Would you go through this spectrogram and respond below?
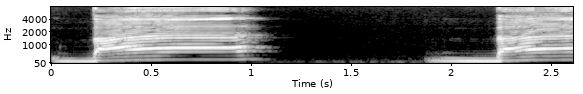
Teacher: এক আলিফ পরিমাণ লম্বা হবে, মুখটা খালি ফাঁকা হবে।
